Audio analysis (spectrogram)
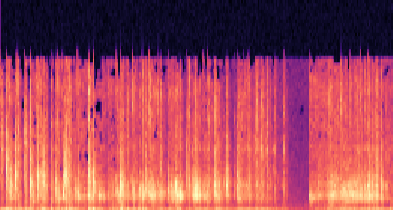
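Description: Long nails tap and scratch over the exposed ridges of a flat corrugated cardboard sheet, making a rapid, irregular stream of dry, bright clicks and scrapes over a steady low hum. The sound fades almost to silence just before the four-second mark, then the scratching picks up again.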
